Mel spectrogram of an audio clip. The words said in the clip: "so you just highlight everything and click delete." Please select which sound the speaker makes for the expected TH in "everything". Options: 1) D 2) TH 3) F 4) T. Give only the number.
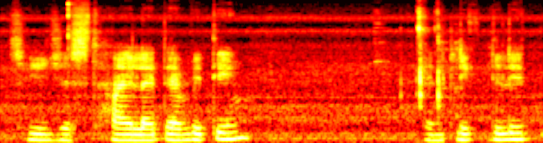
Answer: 4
